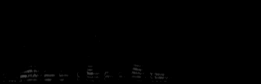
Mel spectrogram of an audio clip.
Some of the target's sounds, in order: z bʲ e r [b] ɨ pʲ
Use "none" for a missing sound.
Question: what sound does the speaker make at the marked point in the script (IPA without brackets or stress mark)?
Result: v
